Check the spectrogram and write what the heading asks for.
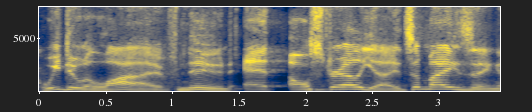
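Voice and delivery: high, slow Australian imitation; half-assed Australian accent. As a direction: do a half-hearted Aussie accent. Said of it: "That was just kind of a half-assed one".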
